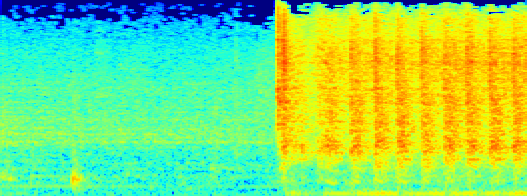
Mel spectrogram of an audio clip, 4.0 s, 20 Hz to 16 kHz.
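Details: Honda K20-engined sedan after a new thermostat housing, sat unused, first start after priming the fuel pump twice: quiet at first, then a sharp catch into an even pulsing idle at about three beats a second; starts cleanly and settles normally.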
